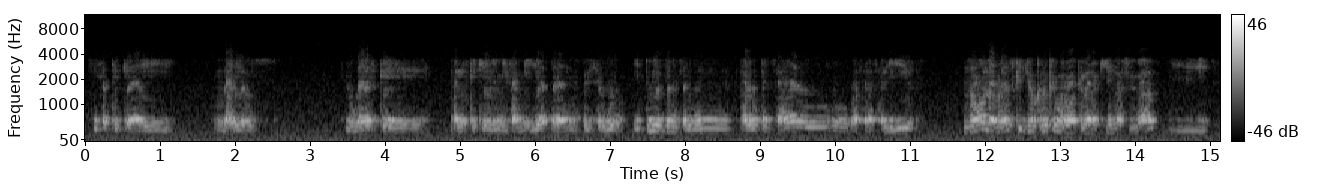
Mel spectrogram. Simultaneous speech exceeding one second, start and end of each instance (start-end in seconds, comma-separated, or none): none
